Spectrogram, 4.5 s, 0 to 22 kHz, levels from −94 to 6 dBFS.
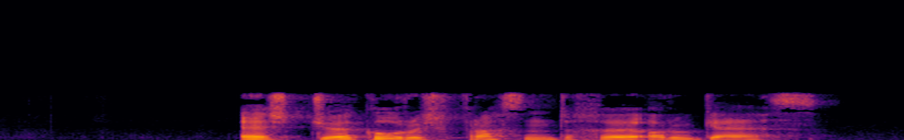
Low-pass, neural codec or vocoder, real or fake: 7.2 kHz; none; real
